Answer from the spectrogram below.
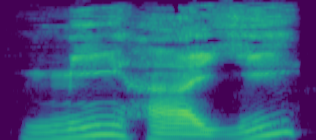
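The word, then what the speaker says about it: Mihály: Also, ganz langsam, Mihai. Dieses LY wird im Ungarischen Ji ausgesprochen. Cheek, weil auf dem I ein Apostroph ist, wird der lang ausgesprochen.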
